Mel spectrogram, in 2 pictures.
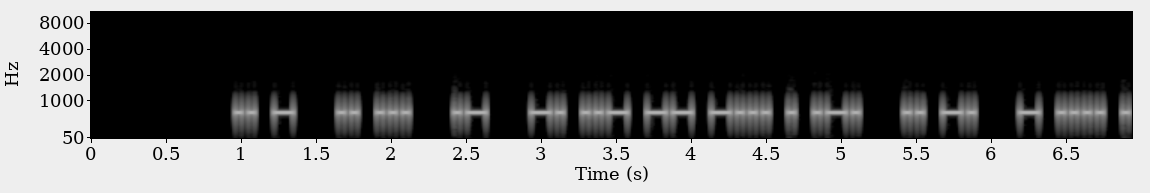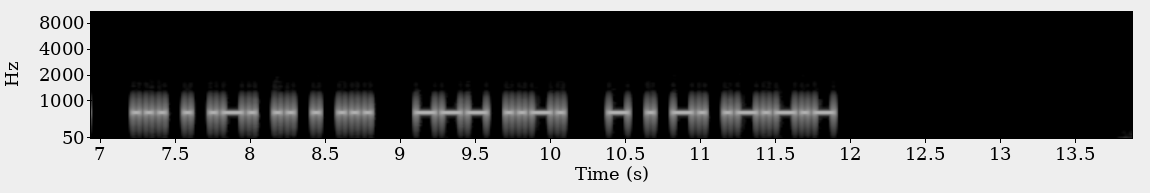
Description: Morse code, heard as a keyed tone, about 28 wpm, 700 Hz. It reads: IT IS A NUMBER IN THE SERIES OF TEN.
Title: Sentences from Top 1000 Words - Review Part 5 - 28wpm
